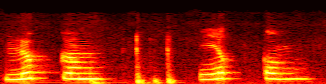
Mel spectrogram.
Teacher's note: Okay, but then you have another kaf over here, so you straight away join the lam to the kaf.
